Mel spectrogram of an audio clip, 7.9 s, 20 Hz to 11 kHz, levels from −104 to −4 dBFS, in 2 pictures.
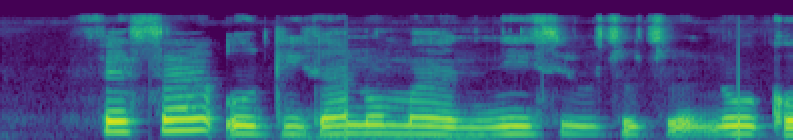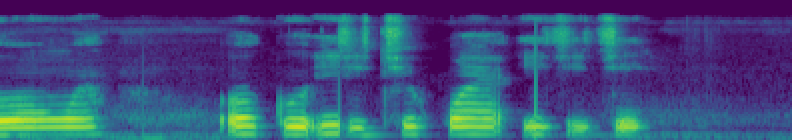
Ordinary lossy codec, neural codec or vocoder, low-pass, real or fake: none; none; 7.2 kHz; real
